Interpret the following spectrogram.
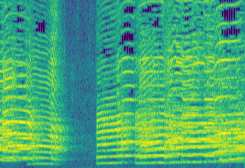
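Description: Muhali, the Nepali Newar double-reed shawm, played by two or more musicians in a reedy, nasal melody. The line stops for a moment a little after half a second in, then comes back.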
